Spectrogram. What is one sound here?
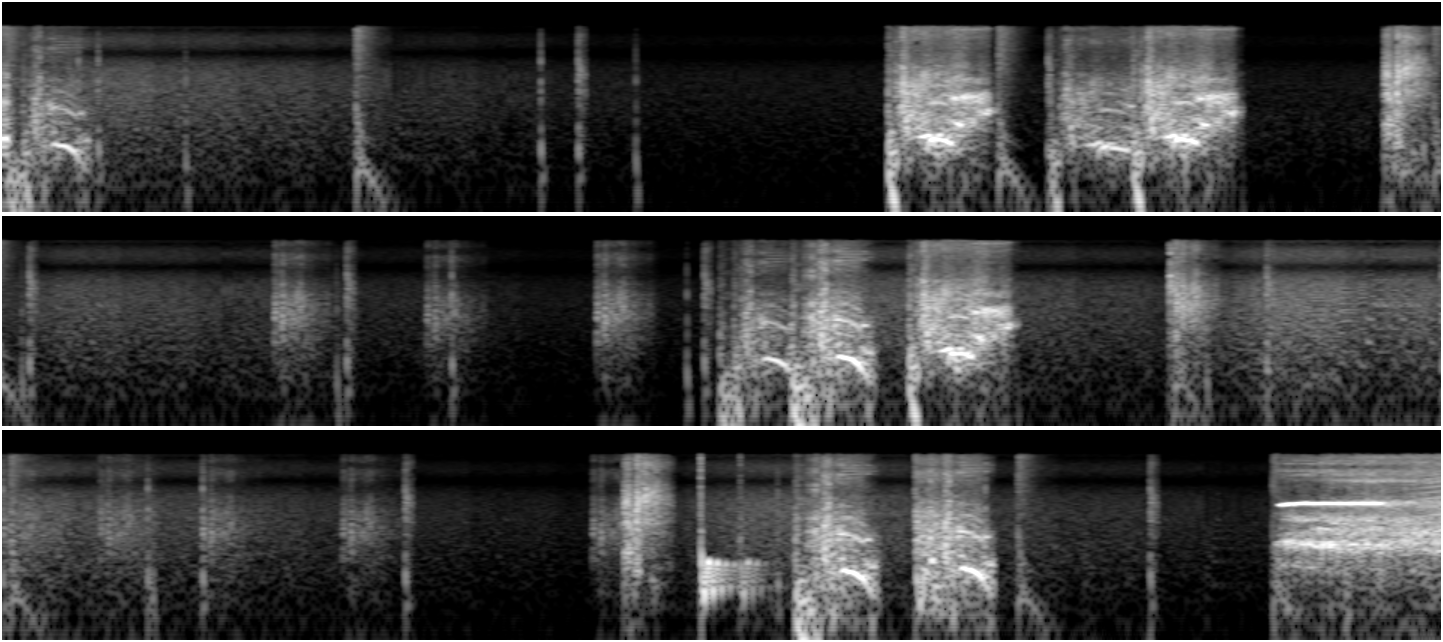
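A puck clacks off hockey sticks and boards.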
